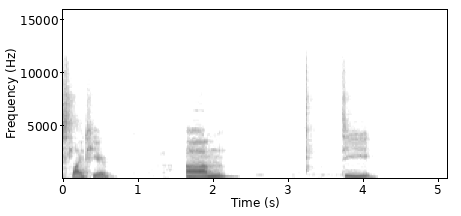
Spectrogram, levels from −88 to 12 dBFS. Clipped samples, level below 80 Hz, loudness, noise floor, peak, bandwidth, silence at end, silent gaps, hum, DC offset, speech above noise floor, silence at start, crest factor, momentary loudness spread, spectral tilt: under 0.1%; -74 dBFS; -37 LUFS; under -90 dBFS; -18 dBFS; 11 kHz; 1 s; none; none; under 0.1%; over 55 dB; 0 s; 22 dB; 22 LU; -6.5 dB/octave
